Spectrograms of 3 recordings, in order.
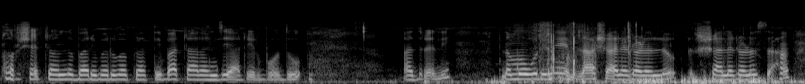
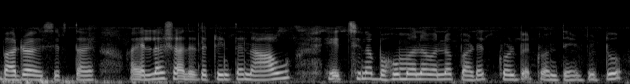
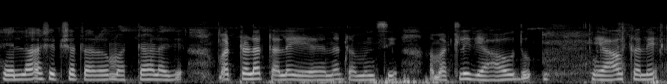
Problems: none marked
